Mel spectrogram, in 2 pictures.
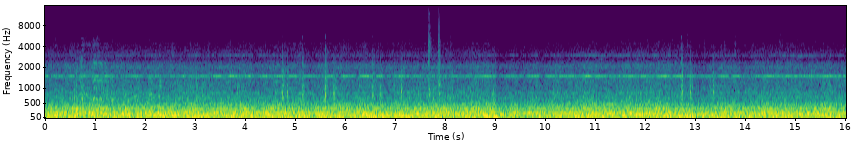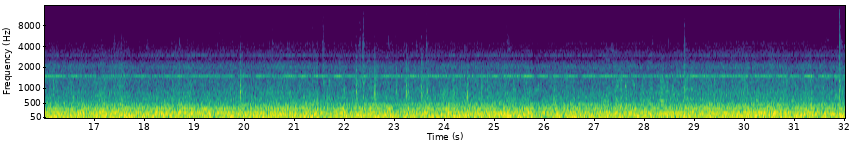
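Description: Jet airliner cabin noise while taxiing after landing: a steady engine and airflow drone with a thin, steady high whine over it.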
